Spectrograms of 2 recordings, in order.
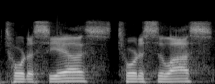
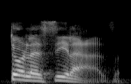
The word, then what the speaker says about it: Tordesillas: Yeah, but it was the Treaty of, I always say this wrong, Tordesillas.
